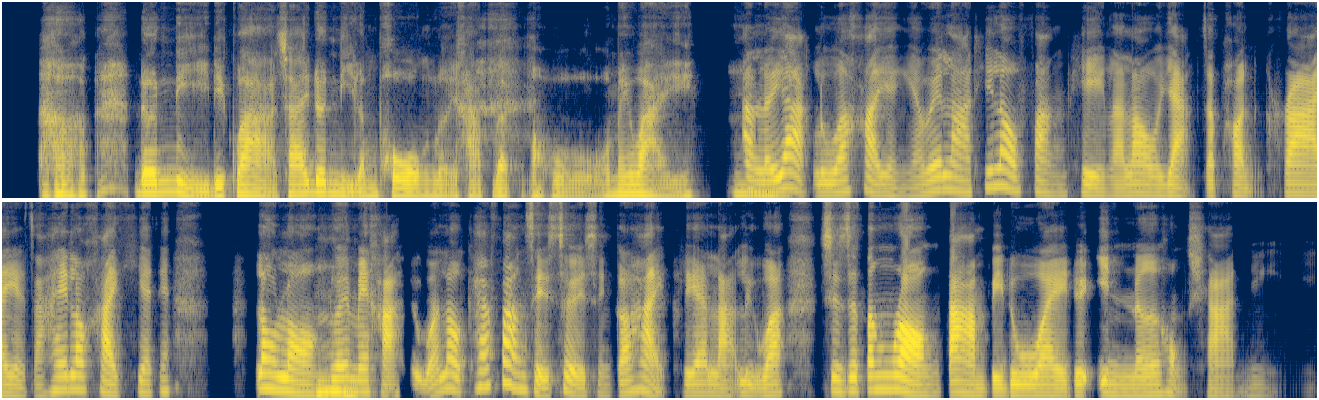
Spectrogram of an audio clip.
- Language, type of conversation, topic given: Thai, podcast, ดนตรีช่วยให้คุณผ่านช่วงเวลาที่ยากลำบากมาได้อย่างไร?
- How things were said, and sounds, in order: chuckle; tapping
